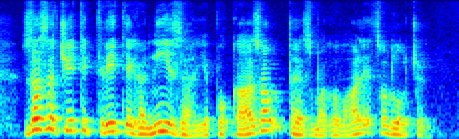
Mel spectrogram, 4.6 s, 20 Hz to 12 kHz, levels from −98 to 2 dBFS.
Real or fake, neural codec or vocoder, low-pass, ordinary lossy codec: real; none; none; none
